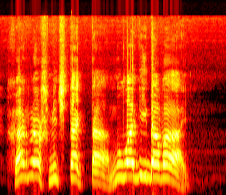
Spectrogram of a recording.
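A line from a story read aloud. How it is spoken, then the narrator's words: Yelling. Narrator (Russian): вопил Мика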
